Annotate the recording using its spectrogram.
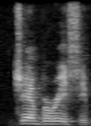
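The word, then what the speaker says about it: Jambaresi: Jan Baresi, but you were close.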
